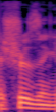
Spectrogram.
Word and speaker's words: Scherzinger: pronounce her last name? Zinger. Okay, Scherzinger. Oops. Yeah, Scherzinger.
